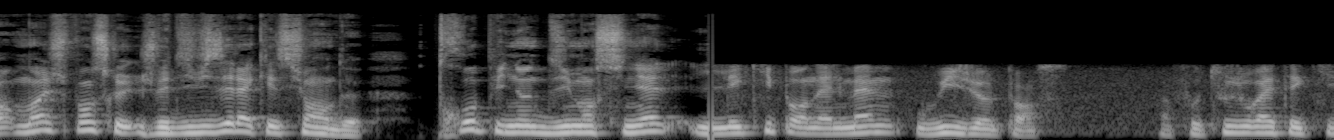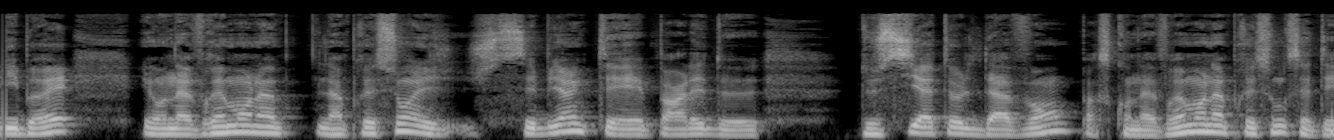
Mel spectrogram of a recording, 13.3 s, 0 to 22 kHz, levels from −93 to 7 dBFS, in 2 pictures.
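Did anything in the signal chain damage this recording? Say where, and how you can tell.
Yes. Just after "en deux trop unidimensionnel", at 3.55 s, a 20 ms gap precedes narrowed, duller speech with nothing above 3.8 kHz, roughly 5 dB quieter, with new noise about 30 dB down, until 6.71 s. At the driver stage, the input likely switched to a poorer device.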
